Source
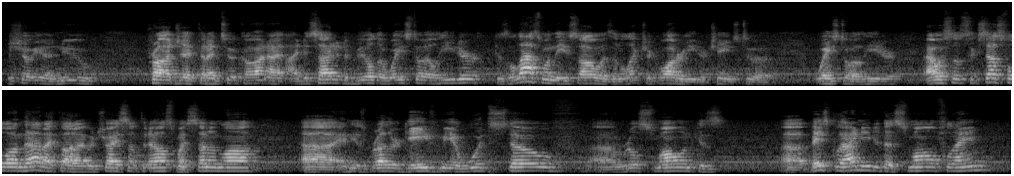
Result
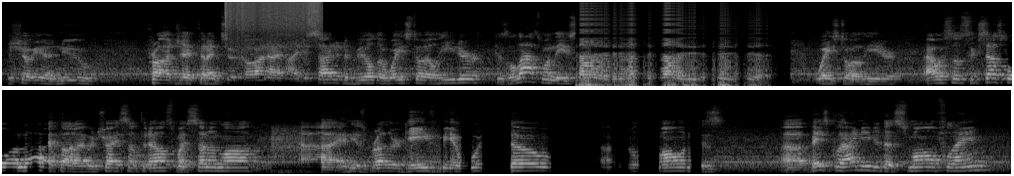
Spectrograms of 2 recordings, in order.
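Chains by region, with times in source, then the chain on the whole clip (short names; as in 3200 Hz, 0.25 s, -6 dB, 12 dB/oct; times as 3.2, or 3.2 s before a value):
2.23–3.21 switching spikes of -15 dBFS + tone controls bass -11 dB, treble +2 dB
5.73–7.89 expander -28 dBFS + high shelf 2000 Hz +12 dB + sample-rate reducer 2100 Hz
9.99–10.57 spectral contrast raised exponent 1.7 + negative-ratio compressor -24 dBFS, ratio -0.5 + Butterworth band-stop 1500 Hz, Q 4
12.79–13.3 EQ curve 160 Hz 0 dB, 240 Hz -23 dB, 1400 Hz +2 dB, 3300 Hz +3 dB, 8100 Hz -23 dB + negative-ratio compressor -34 dBFS
14.49–17.13 gate -29 dBFS, range -38 dB + tremolo 1.2 Hz, depth 41%
whole clip: graphic EQ 125/250/4000 Hz -7/-8/-9 dB; compressor 4:1, threshold -25 dBFS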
